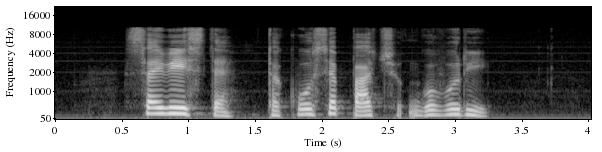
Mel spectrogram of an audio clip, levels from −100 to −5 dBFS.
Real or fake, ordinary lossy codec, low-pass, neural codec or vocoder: real; Opus, 64 kbps; 9.9 kHz; none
